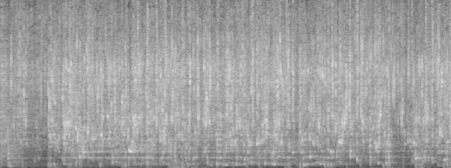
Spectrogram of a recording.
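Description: Cold water poured in a steady, loud, continuous stream into a cooking pot of browned meat and vegetables for a Moroccan ramadan meal, a close rushing splash that lasts throughout with no talking.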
